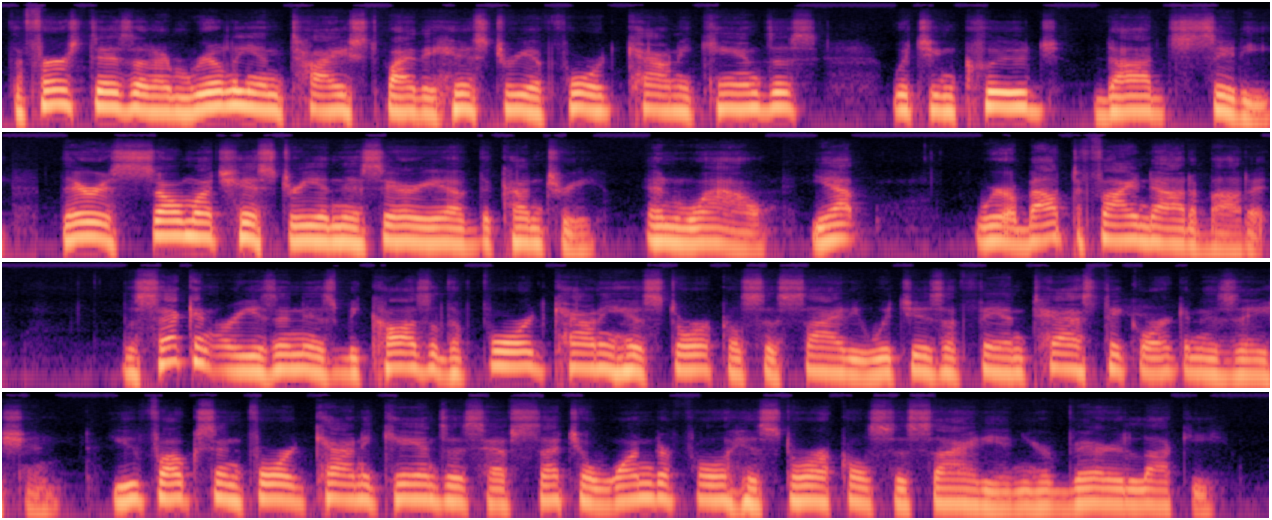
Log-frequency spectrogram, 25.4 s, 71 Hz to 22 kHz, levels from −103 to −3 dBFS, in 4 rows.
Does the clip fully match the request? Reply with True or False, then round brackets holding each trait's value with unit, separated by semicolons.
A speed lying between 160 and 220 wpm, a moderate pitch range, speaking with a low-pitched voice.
False (170 wpm; 3.4 semitones; 155 Hz)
